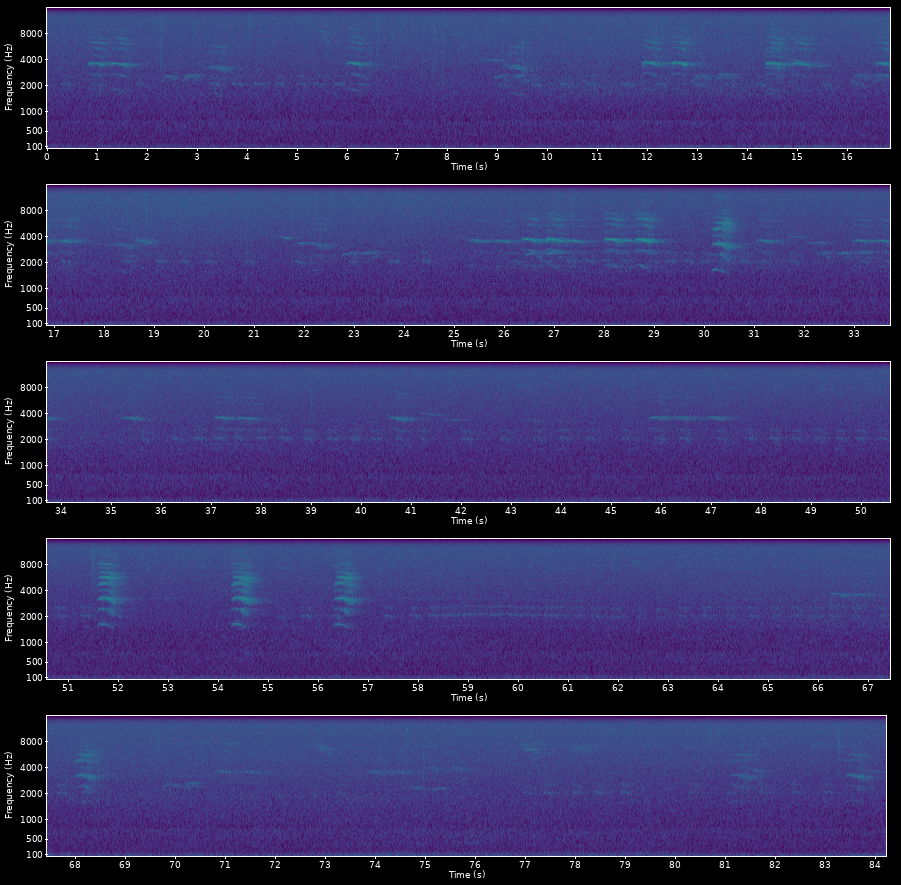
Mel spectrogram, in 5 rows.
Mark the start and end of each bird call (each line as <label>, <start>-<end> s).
White-breasted Nuthatch (Sitta carolinensis), 0.0-24.7 s
Blue Jay (Cyanocitta cristata), 0.6-9.6 s
Black-capped Chickadee (Poecile atricapillus), 8.7-9.4 s
Blue Jay (Cyanocitta cristata), 11.8-22.8 s
Black-capped Chickadee (Poecile atricapillus), 21.5-22.2 s
Blue Jay (Cyanocitta cristata), 25.1-38.3 s
White-breasted Nuthatch (Sitta carolinensis), 25.2-68.5 s
Blue Jay (Cyanocitta cristata), 40.2-52.2 s
Black-capped Chickadee (Poecile atricapillus), 41.2-42.3 s
Blue Jay (Cyanocitta cristata), 54.2-57.2 s
Blue Jay (Cyanocitta cristata), 66.1-67.3 s
Blue Jay (Cyanocitta cristata), 67.9-68.7 s
Tufted Titmouse (Baeolophus bicolor), 69.6-70.6 s
Blue Jay (Cyanocitta cristata), 70.8-74.7 s
White-breasted Nuthatch (Sitta carolinensis), 74.7-83.4 s
unidentified bird, 77.0-77.4 s
Blue Jay (Cyanocitta cristata), 81.1-83.9 s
